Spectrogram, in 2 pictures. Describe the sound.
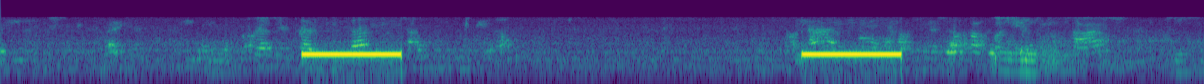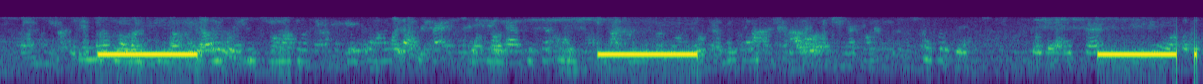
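A telephone call being dialed again, with a ringing tone: five evenly spaced, steady tones about a second long, roughly five seconds apart, with faint muffled sounds in the gaps.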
